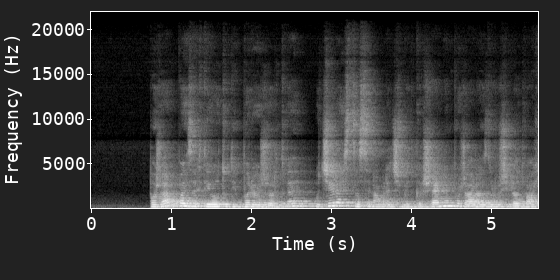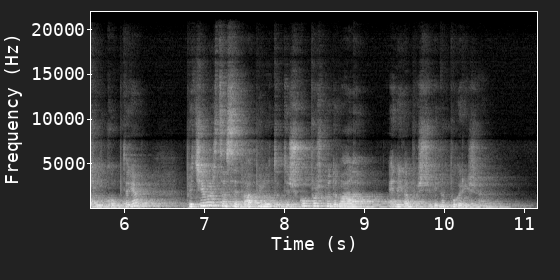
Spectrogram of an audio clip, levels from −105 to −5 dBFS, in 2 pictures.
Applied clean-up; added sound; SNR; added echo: none; none; none; reverberation time 0.9 s.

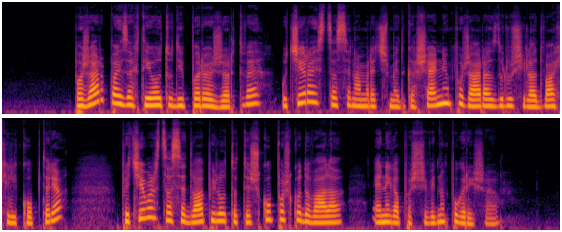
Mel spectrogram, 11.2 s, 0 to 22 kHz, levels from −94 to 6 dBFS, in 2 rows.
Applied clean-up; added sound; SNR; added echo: none; none; none; none.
